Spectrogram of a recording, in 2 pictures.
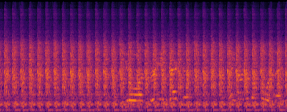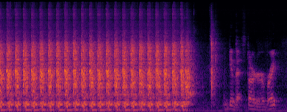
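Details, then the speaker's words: Junkyard Kubota diesel from a Motorec industrial cart, injector pump freed up, cranked via starter jumper cable with fuel up to only one injector: even cranking pulses around three per second for nine seconds, never firing. Cranking, no start. "i got fuel all the way ready up to one injector and we're gonna crank her till we got fuel at all four and then hopefully she'll fire"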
